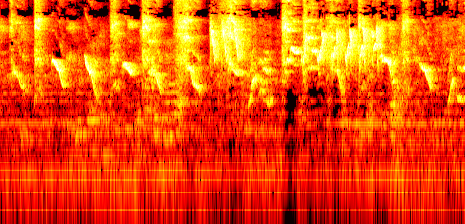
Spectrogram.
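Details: Male samyong singing energetically, strings of downward and upward slurred whistles mixed with raspy squawks, near-continuous for seven seconds, over a faint low hum.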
